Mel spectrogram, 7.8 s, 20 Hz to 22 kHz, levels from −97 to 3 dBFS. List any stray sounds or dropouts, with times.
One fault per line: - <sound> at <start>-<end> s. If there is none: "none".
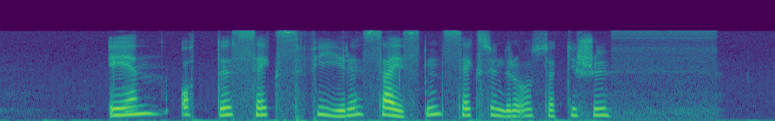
none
